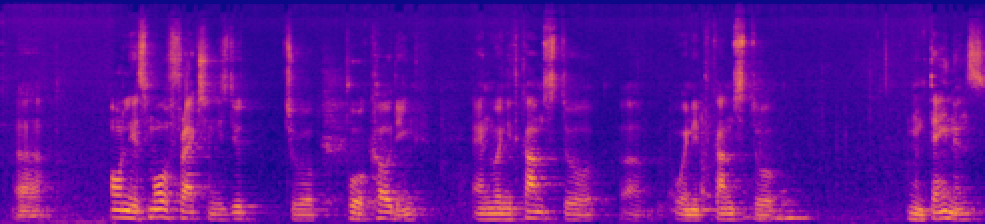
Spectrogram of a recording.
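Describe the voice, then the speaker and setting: A man at a fairly slow pace, with ordinary pitch variation, long and frequent pauses, and audible room echo. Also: fairly low pitch for a man. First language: not English. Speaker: conference speaker, software agency representative. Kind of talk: conference presentation. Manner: halting, many fillers and self-corrections.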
